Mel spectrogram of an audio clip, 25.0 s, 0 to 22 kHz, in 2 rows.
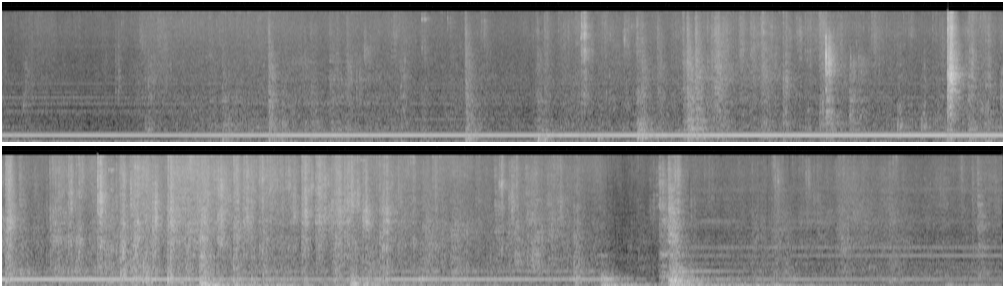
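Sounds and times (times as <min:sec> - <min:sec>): hydraulic power unit hum: 0:00.0 - 0:25.0
plastic and cardboard crushing: 0:11.8 - 0:25.0.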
